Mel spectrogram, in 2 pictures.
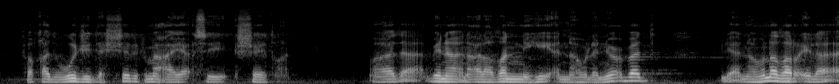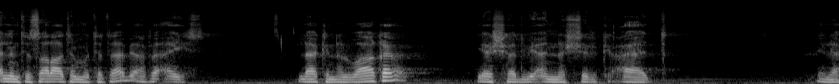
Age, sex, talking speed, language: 50-69, male, 95 wpm, Arabic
